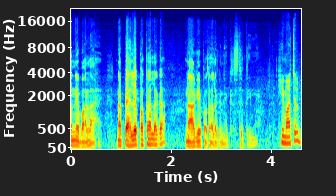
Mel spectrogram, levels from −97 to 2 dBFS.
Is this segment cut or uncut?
uncut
